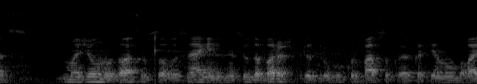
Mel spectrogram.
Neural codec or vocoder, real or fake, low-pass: none; real; 19.8 kHz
